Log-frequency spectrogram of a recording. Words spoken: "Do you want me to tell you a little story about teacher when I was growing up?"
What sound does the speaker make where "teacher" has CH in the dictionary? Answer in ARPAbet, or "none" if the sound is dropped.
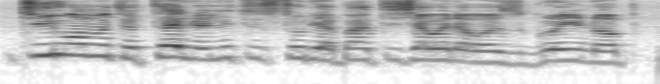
SH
